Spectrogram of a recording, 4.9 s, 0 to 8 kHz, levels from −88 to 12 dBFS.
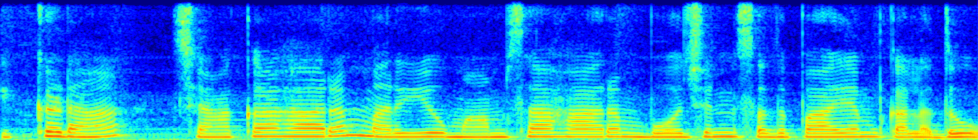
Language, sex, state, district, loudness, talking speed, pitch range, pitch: Telugu, female, Andhra Pradesh, Visakhapatnam, -16 LUFS, 85 wpm, 200-225 Hz, 215 Hz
